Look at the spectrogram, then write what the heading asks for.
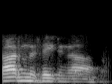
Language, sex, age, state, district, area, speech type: Tamil, male, 45-60, Tamil Nadu, Tiruppur, urban, conversation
